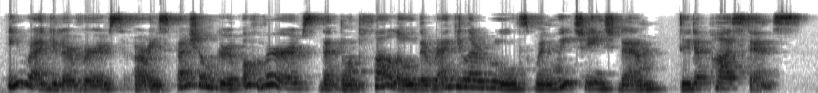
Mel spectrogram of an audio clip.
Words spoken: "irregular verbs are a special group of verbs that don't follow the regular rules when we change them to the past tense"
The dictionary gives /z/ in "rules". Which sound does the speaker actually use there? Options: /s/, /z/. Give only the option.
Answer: /s/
